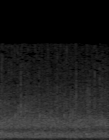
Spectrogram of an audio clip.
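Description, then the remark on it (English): Steady applause for a choir, a dense wash of many hands clapping at once with no breaks, holding an even, loud level throughout and no voices audible. “And let's give our choir a hand clap.”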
